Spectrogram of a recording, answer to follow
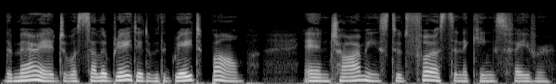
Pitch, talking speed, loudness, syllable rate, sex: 165 Hz, 160 wpm, -17 LUFS, 4.6 syllables/s, female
